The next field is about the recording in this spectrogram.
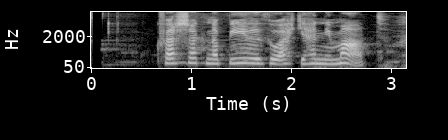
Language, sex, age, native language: Icelandic, female, 15, Icelandic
